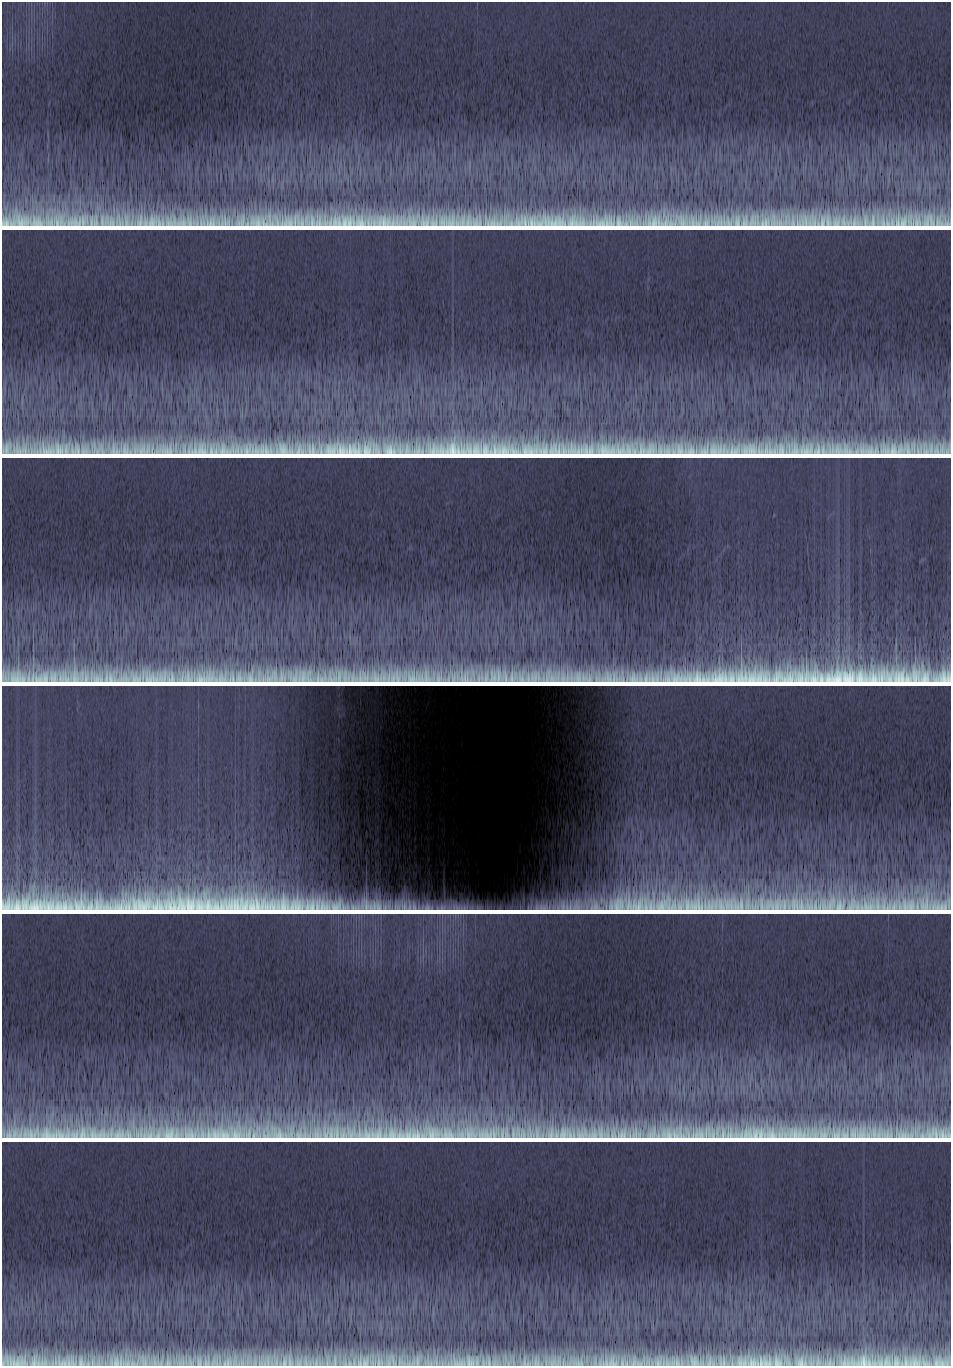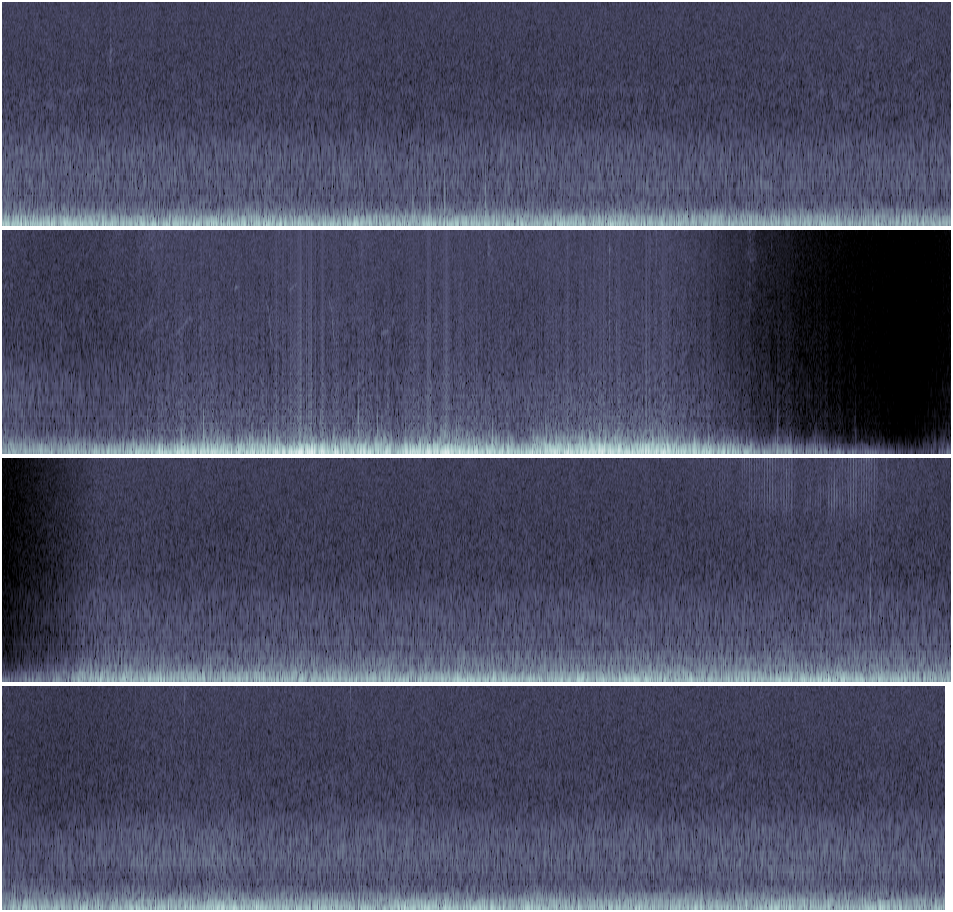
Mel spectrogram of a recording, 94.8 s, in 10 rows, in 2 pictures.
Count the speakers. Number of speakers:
0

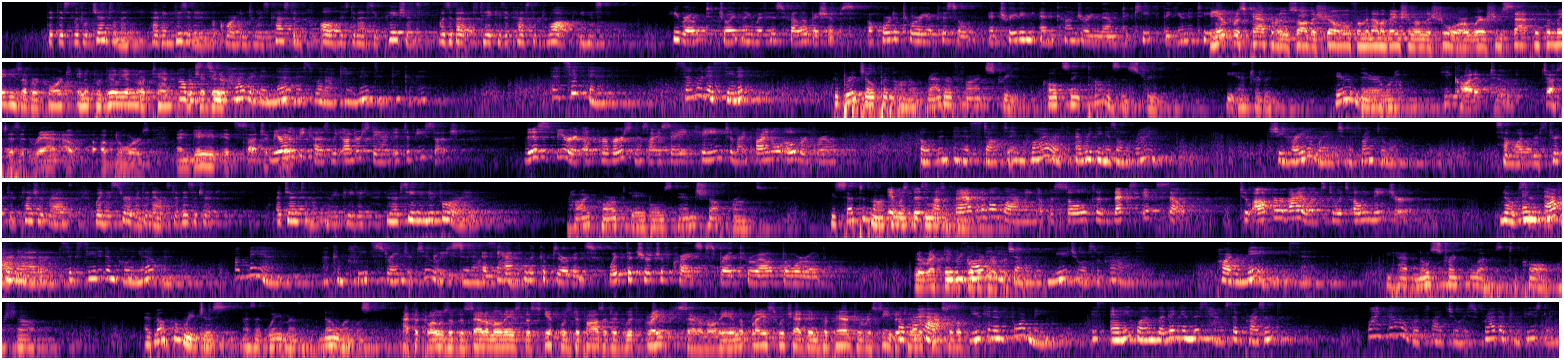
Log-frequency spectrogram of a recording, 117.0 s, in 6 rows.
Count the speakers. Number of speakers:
7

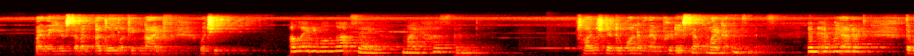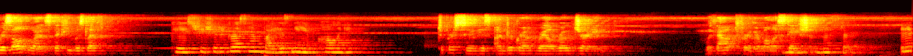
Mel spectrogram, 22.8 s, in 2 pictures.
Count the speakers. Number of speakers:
2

